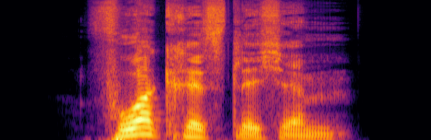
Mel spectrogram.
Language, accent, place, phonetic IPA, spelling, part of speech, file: German, Germany, Berlin, [ˈfoːɐ̯ˌkʁɪstlɪçm̩], vorchristlichem, adjective, De-vorchristlichem.ogg
- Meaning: strong dative masculine/neuter singular of vorchristlich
